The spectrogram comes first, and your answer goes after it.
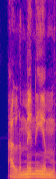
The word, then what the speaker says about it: aluminium: He said aluminum cans, which is pronounced aluminium cans in the UK, which is quite different really.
